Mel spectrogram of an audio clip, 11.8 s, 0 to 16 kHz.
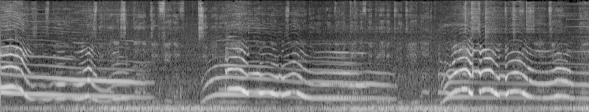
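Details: Siberian Husky Hasya, aged one and a half, sings along in a moving car in Ekaterinburg, Russia, 26 January 2018. Three drawn-out howls, each swooping up then sliding slowly down with warbling bends, over a low road rumble.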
